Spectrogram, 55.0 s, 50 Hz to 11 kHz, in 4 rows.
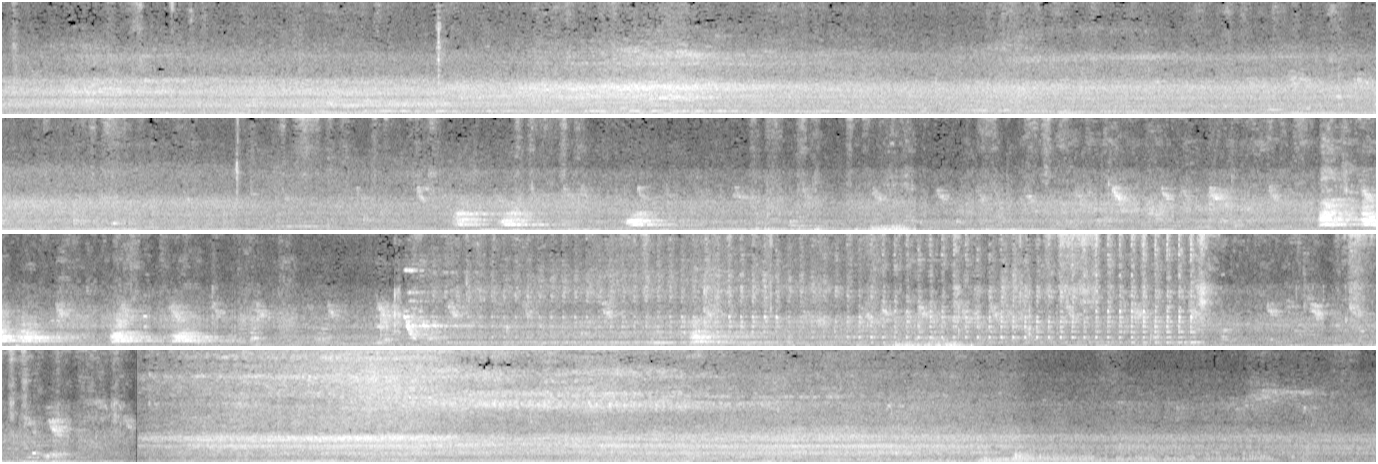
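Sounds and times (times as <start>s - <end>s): vehicle passing: 0.0s - 52.8s
low city rumble: 0.0s - 54.9s.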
